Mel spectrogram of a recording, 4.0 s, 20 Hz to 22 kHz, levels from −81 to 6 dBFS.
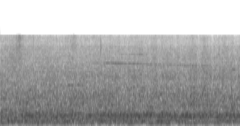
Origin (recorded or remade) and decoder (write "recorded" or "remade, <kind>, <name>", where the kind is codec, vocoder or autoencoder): recorded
